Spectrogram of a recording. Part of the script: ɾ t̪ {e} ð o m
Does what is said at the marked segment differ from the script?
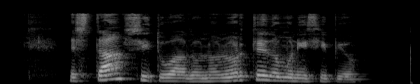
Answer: no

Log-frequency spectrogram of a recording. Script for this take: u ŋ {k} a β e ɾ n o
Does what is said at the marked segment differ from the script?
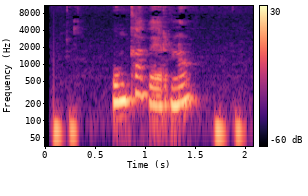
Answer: no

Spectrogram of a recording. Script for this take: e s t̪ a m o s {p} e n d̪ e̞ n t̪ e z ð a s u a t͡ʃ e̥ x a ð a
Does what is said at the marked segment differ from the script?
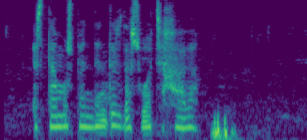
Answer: no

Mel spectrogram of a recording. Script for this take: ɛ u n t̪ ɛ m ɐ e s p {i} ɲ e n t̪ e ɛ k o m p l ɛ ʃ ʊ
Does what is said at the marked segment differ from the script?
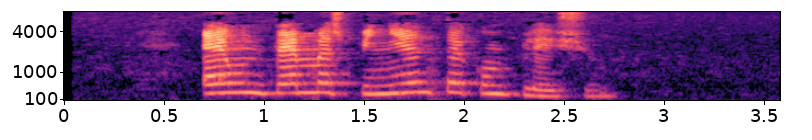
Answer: no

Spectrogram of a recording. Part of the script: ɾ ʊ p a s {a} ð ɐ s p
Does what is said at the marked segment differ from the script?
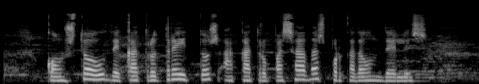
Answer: no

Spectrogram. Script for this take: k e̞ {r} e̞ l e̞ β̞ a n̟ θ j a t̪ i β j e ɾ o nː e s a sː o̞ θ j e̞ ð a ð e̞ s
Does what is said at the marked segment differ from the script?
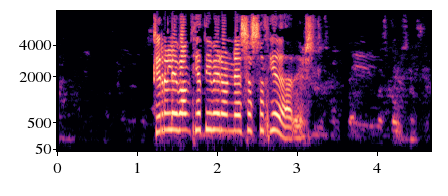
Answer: no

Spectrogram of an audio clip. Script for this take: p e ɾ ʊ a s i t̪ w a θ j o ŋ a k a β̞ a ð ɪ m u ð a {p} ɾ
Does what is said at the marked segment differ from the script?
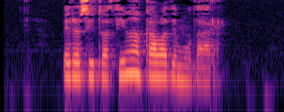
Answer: yes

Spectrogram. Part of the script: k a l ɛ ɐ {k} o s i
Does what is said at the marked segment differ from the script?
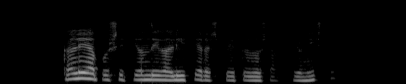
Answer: yes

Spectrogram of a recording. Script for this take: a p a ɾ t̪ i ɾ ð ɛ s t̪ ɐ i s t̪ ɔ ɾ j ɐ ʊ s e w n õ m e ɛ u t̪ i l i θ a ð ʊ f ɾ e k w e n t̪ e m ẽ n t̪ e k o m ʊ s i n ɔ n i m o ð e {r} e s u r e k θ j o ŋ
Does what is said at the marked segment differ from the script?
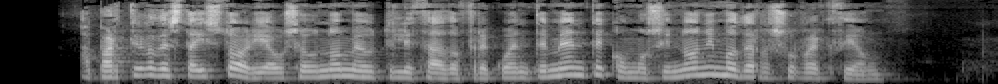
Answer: no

